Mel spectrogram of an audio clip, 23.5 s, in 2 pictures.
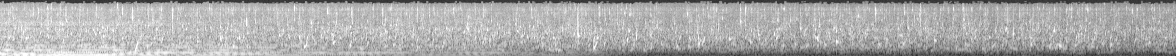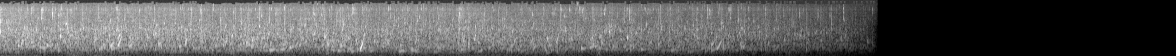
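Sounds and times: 
cello: 0.0s - 5.6s.

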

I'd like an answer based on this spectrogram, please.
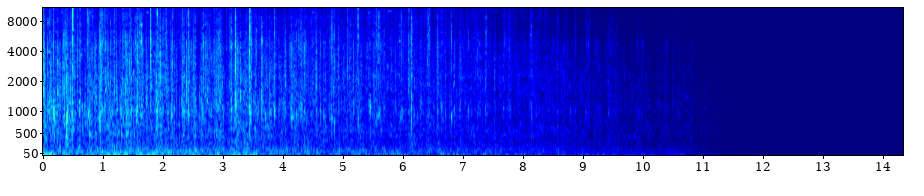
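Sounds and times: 
horse-drawn carriage moving very slowly: 0.0s - 11.4s.

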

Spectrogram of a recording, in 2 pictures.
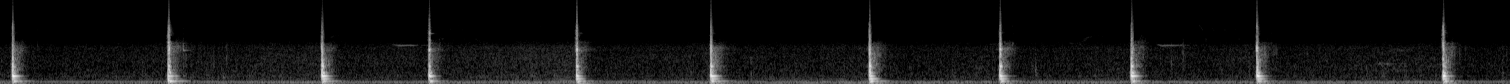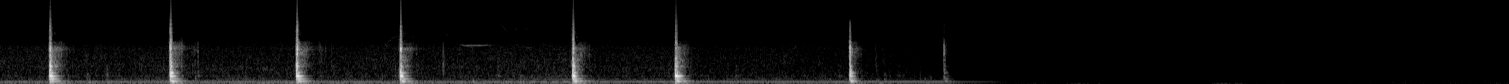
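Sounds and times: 
chopping a tree: 0.0s - 0.4s, 1.6s - 2.0s, 3.2s - 3.5s, 4.3s - 4.6s, 5.7s - 6.0s, 7.0s - 7.5s, 8.6s - 9.0s, 10.0s - 10.4s, 11.3s - 11.7s, 12.5s - 12.9s, 14.4s - 14.7s, 15.6s - 16.2s, 16.8s - 17.1s, 18.0s - 18.4s, 19.1s - 19.4s, 20.8s - 21.1s, 21.8s - 22.1s, 23.6s - 23.9s.

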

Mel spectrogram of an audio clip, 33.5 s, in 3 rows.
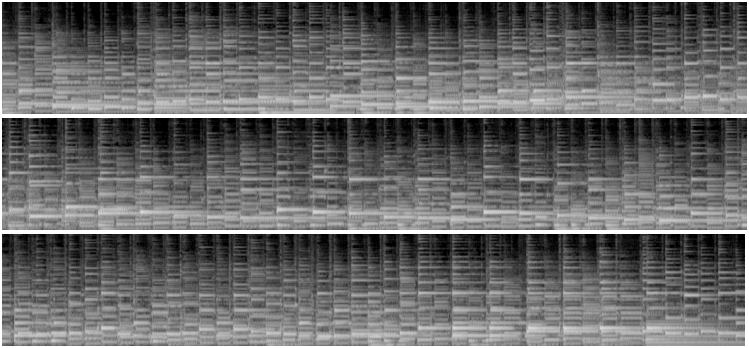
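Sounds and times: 
classical prelude on an 8 string guitar: 0.0s - 33.5s.

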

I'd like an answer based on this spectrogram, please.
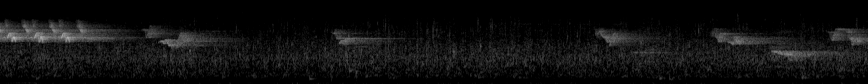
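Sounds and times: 
ovenbird song: 0.0s - 2.0s, 7.2s - 8.6s.

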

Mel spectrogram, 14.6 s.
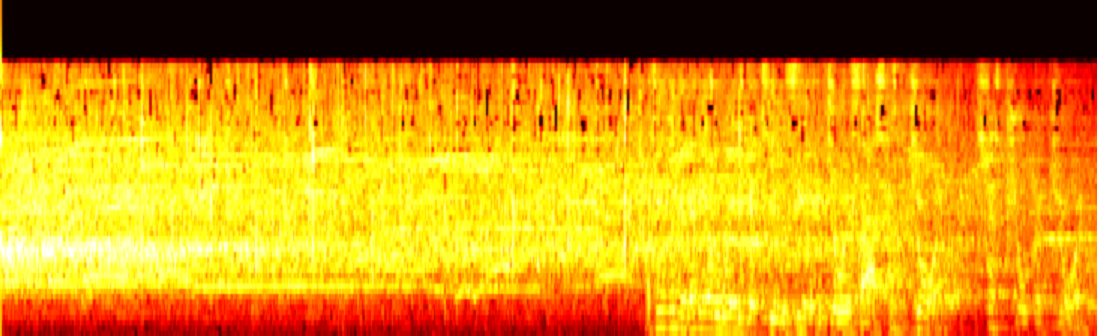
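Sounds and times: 
whoops and shouts: 0.0s - 8.6s
audience clapping for a band on stage: 0.0s - 14.4s
speech: 8.6s - 14.6s.

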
